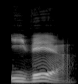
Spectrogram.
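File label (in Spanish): "idea", Spanish, male; mekanta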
